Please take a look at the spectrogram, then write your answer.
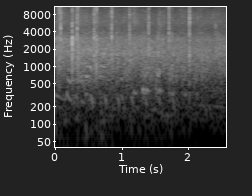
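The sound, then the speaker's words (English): A crowd gives Jesus a round of applause, many hands clapping steadily in a dense, even wash with a few sharper claps standing out, while faint voices murmur underneath. “Come on, give Jesus one big round of applause.”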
